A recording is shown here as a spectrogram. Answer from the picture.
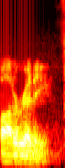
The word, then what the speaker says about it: Foderetti: It's pronounced Fodoretti.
